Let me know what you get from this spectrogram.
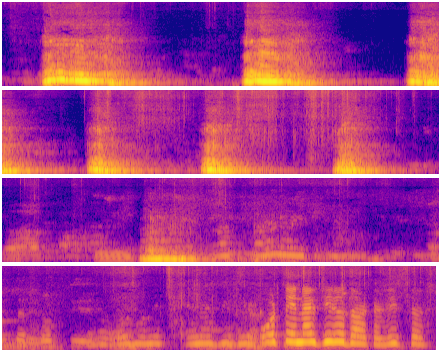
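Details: A lion at the Dulahazara safari park in Cox's Bazar gives a bout of deep, booming roar-grunts, each lasting about a second, followed by people talking.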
